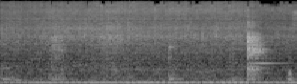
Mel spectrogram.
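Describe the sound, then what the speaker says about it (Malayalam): Fried rice with chopped spring onion sizzling in a hot pan as it is stirred, with a steady frying hiss, soft scraping strokes and a sharper clink of the utensil near the end, all close and without talk. "എല്ലാം കൂടി ഒന്ന് നല്ലോണം ഇളക്കി യോജിപ്പിക്കണം."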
